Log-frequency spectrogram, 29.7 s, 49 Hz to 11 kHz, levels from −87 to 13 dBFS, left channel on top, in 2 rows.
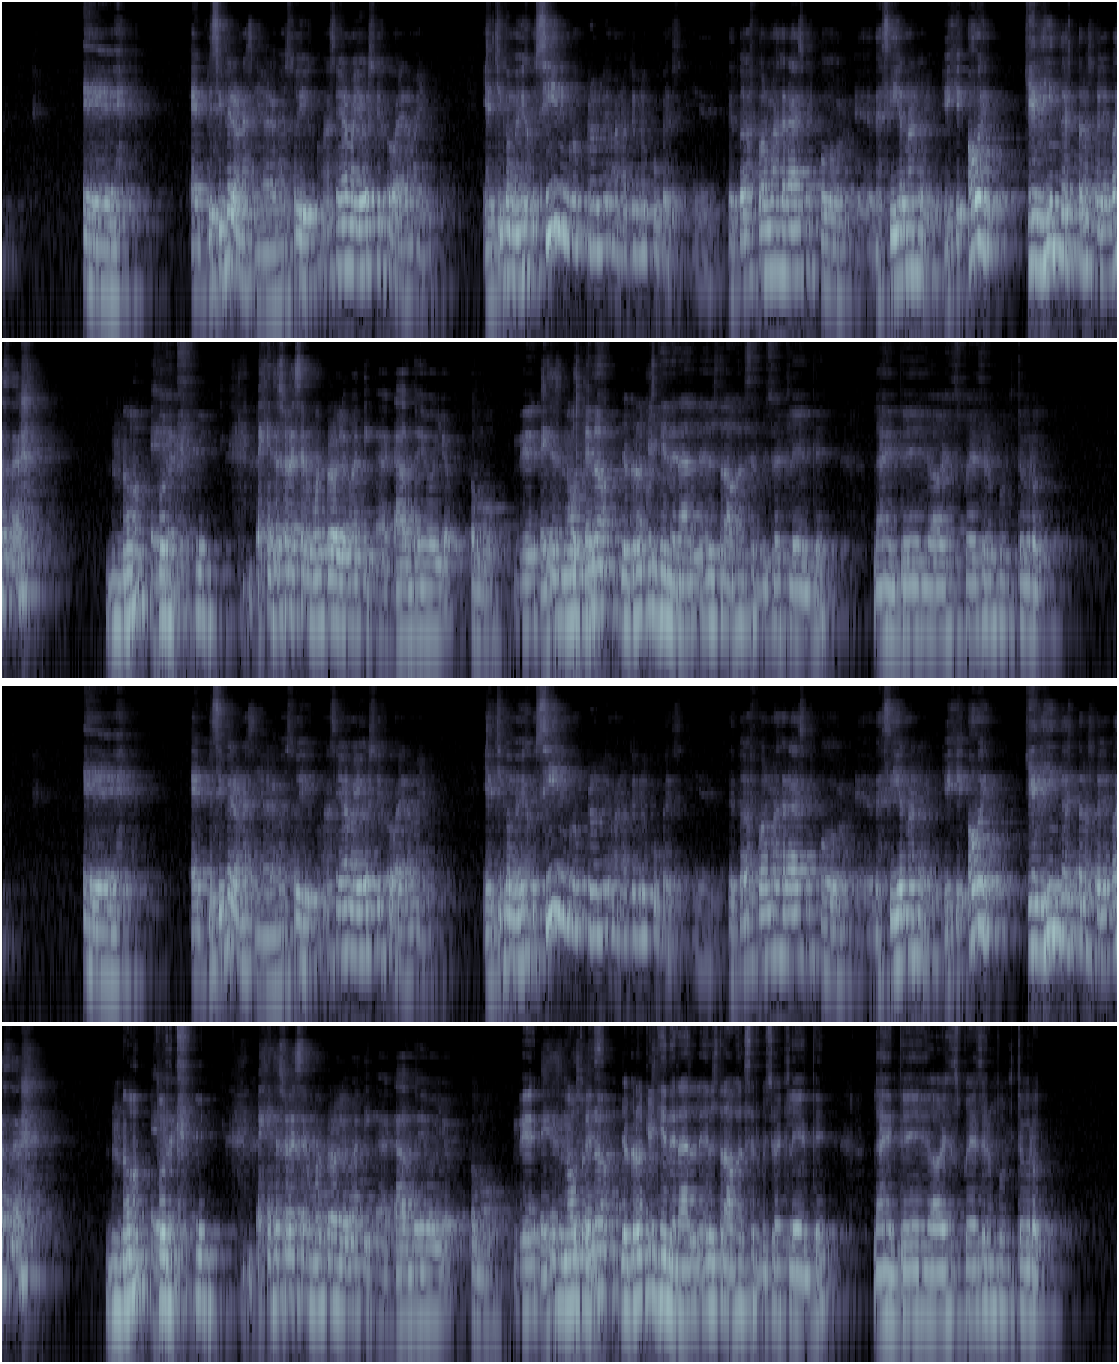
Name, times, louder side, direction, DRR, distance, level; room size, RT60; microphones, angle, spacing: voice 1, 1.1-1.7 2.5-5.7 6.4-8.9 9.2-13.2 13.7-15.3 16.9-17.2 18.0-20.8 21.1-21.4 22.0-22.9 23.4-23.5, left 1 dB, 50° left, -1 dB, 2.1 m, -28 dB
voice 2, 16.3-18.3 21.7-22.8 23.1-25.9 26.5-28.7, right 3 dB, 85° right, 5 dB, 1.0 m, -28 dB
20.5 x 7.3 x 2.9 m, 1.1 s
head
